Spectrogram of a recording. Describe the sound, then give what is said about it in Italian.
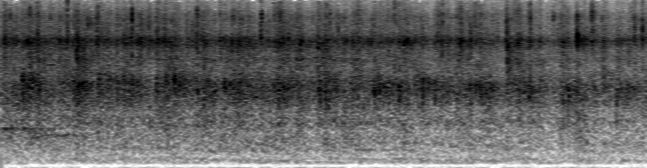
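Congregation applause at a church service, given for Jesus: a fairly soft but sustained wash of many hands clapping, even and continuous throughout. “Puoi fare un applauso a Gesù. We can do better,”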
